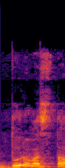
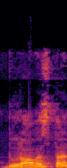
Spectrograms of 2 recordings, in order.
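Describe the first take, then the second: First: दुर्वस्था as "dur-vastha"; दुर्वस्था with no vowel after R; corrected form. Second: दुरावस्था as "du-raa-vastha"; दुरावस्था with an open "raa"; wrong long A. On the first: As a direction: run the R straight into V in दुर्वस्था. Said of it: "दुर्वस्था होता है". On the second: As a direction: put a long AA after R in दुरावस्था. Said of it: "दुरावस्था नहीं होता है". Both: Shown as a demonstration.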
